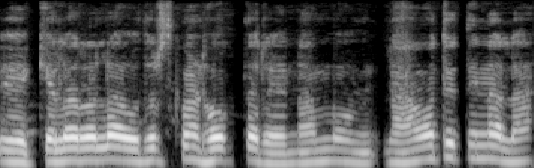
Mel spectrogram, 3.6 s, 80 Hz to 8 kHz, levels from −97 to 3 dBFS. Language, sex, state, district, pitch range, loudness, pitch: Kannada, male, Karnataka, Shimoga, 150-180 Hz, -15 LUFS, 165 Hz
